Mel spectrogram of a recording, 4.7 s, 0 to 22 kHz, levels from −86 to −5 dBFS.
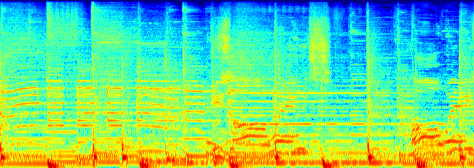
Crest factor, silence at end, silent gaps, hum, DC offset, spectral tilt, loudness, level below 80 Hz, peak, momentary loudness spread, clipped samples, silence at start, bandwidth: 16 dB; 0 s; none; none; under 0.1%; -4.5 dB/octave; -17 LUFS; -24 dBFS; -2 dBFS; 3 LU; under 0.1%; 0 s; over 20 kHz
